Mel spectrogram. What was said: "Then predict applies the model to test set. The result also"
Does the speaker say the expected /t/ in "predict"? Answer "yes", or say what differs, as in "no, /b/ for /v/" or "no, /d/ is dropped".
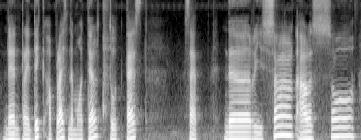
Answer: no, /t/ is dropped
